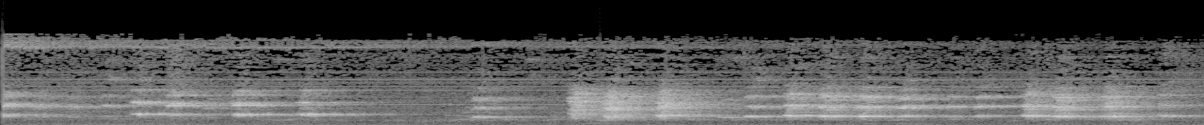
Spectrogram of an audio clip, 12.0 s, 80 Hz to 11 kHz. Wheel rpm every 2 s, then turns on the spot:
0, 0, 0, 0, 0, 0.
none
